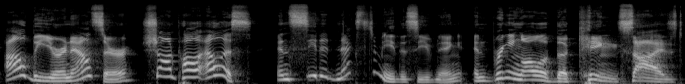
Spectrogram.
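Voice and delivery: booming ringside announcer voice; wrestling announcer. Acted. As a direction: hype it up like a fight night.

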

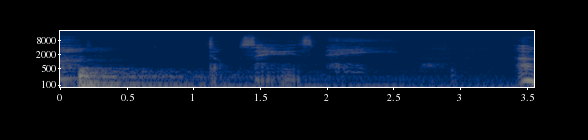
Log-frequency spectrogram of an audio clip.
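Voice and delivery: hammed-up dread of a forbidden name; mock fearful whisper. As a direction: gasp then a slow terrified whisper. Gasps, mock fear of Voldemort.

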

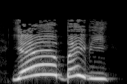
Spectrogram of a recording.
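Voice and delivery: high, loud, drawn-out party cheer; whooping, slow and high-pitched; wailing whoop. A narrator's reading. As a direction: wail it out like a rowdy reveler. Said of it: "a voice wailed".

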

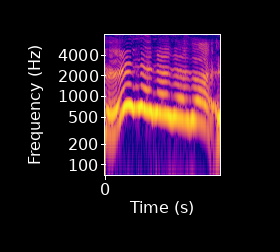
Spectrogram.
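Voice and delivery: put-on baby babbling. Baby answering parent's vocal play. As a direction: imitate a baby babbling back. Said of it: "you hear Lil Sugar".

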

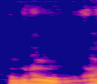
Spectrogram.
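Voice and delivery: ordinary talk

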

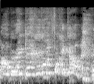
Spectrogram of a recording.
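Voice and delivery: high shouted reply, in a rush; answering roommate from the hallway, high frantic shout; frantic shout back. Retold or imitated. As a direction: shout it back while running out. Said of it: "I'm like".

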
